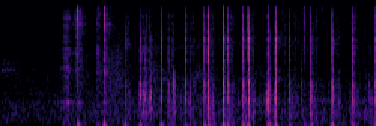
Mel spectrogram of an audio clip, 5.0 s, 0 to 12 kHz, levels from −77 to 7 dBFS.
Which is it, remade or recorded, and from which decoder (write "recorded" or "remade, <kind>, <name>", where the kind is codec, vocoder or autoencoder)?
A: recorded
